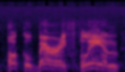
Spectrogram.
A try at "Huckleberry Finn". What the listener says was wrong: Finn! Finn! He was Huckleberry Finn, not Flynn. Ain't it the decent thing to pronounce the poor dead loafer's name right?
